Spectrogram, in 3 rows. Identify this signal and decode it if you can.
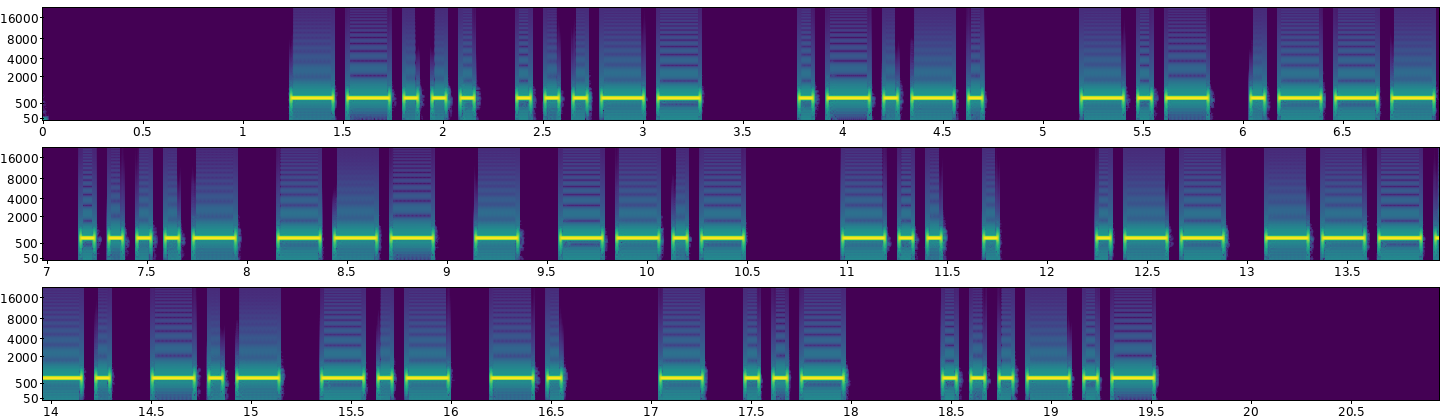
Morse code, heard as a keyed tone, about 17 wpm, 700 Hz. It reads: 73 <AR> KJ4OTQ DE W9KKN TU <SK>
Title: Practice QSO - Exchange 4 - Ending - 17wpm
